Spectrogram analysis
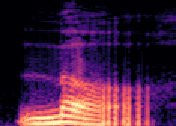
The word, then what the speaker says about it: mort: Final T not pronounced. O-R, or. Mort.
